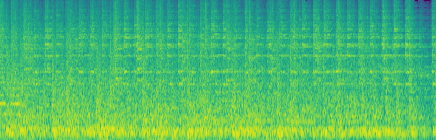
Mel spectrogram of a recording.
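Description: Kailaya Vathiyam temple ensemble of barrel drums and hand cymbals playing a fast, dense beat, with conch and curved-horn tones held over it.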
